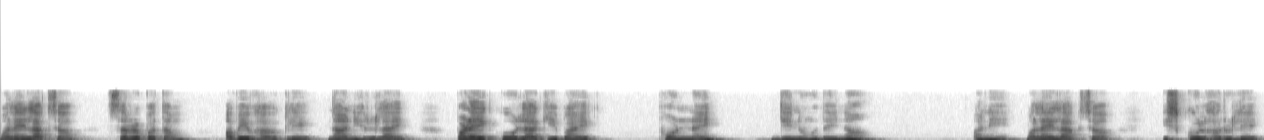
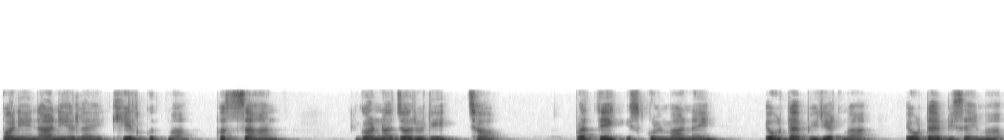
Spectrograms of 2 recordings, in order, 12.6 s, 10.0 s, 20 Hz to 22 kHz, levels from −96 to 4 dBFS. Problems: none marked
